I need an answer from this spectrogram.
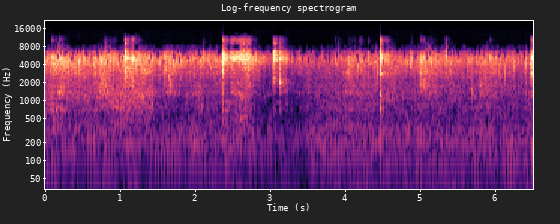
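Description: Chopped onions with ginger-garlic paste and green chillies frying in oil in a karahi: a steady sizzle, with a metal spoon stirring and scraping and knocking sharply against the pan several times.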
